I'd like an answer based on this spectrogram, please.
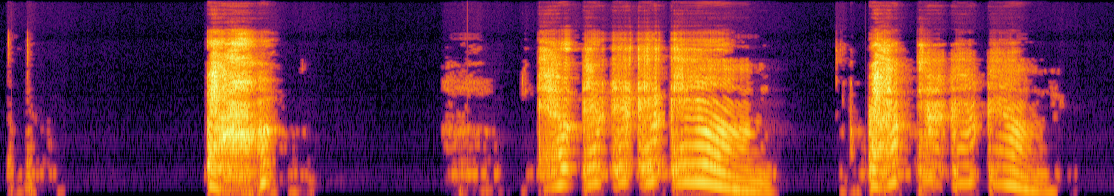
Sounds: Throat clearing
